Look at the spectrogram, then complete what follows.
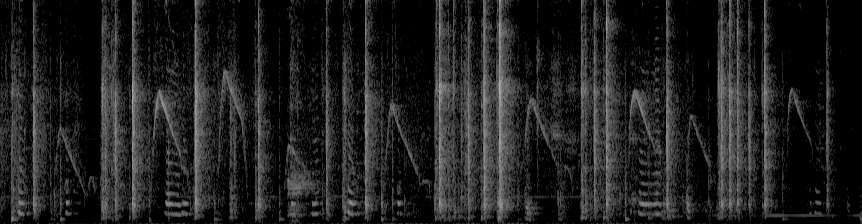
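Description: Record scratching on a DJ turntable and mixer: a choppy run of quick back-and-forth scratches, many sharp cuts and sweeping pitch glides, mostly falling. It stops abruptly near the end.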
